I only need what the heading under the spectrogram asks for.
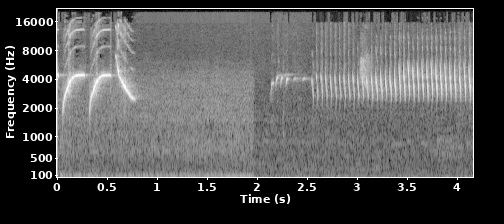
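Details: Singing canary used to stimulate silent canaries: three swooping whistles, a short pause, then a buzzy phrase leading into a fast, steady rolling trill.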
